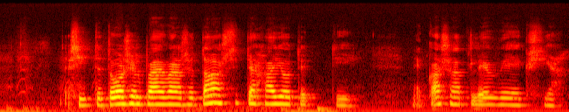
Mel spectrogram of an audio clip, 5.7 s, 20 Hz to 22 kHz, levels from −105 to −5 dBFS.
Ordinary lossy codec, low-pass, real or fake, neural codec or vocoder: none; 19.8 kHz; real; none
